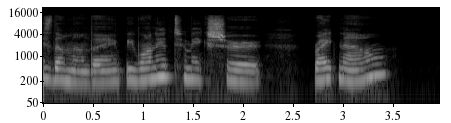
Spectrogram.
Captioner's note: speaking French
